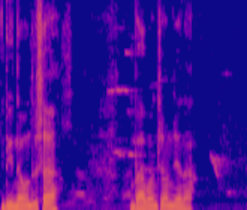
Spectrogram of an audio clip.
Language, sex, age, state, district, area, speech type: Odia, male, 60+, Odisha, Kendujhar, urban, spontaneous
